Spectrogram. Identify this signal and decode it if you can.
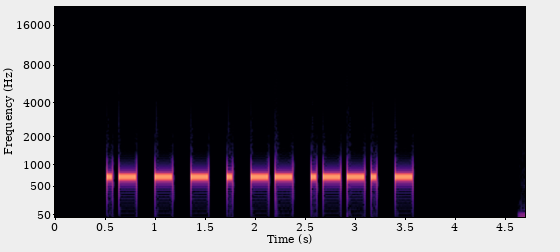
Morse code, heard as a keyed tone, about 20 wpm, 700 Hz. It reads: ATTEMPT
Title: Sentences from Top 1000 Words - New Word Drill - 20wpm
